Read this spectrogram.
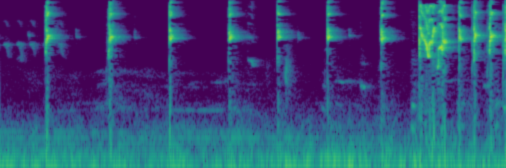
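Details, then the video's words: Lovebird used as a master bird for training, giving sharp high ticking notes about every half second, ending in a dense burst of rapid harsh chatter. "masteran love bird yang susah bunyi ngetik , ngekek panjang"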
